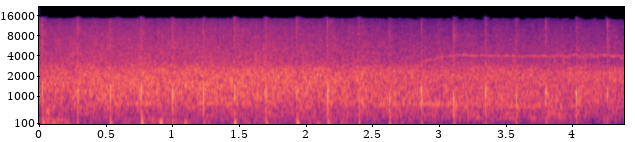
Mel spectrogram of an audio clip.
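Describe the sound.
Audience applause for doctors, nurses and medical staff on a talk show: a steady, dense wash of clapping with sharper individual claps popping out throughout, holding an even loudness to the end.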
